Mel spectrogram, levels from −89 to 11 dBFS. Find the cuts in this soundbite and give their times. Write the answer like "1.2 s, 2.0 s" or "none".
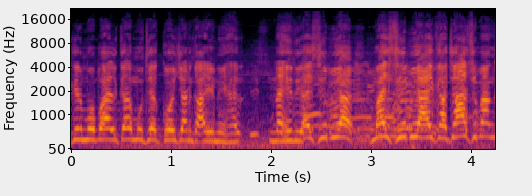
2.3 s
